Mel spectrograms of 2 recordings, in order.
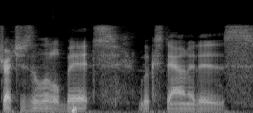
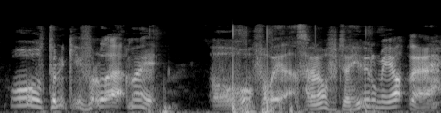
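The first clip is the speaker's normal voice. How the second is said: muffled, very high, raised voice; 7 dB louder than usual. A game master voices bandaged Baugity as the healing potions arrive: Baugity's muffled voice. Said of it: "Kind of muffled due to the bandages".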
